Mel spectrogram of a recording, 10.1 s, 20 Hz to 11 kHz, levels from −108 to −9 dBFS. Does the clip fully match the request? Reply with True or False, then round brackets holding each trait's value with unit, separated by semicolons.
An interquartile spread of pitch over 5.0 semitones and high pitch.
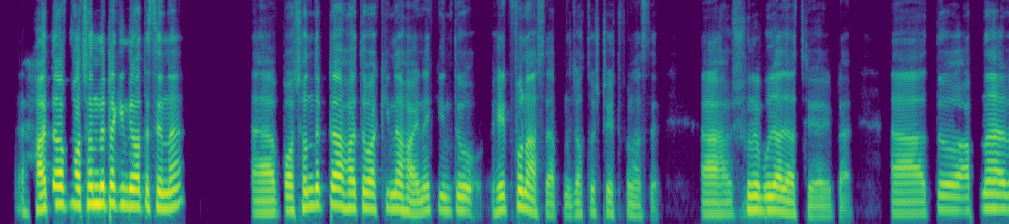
False (5.5 semitones; 170 Hz)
